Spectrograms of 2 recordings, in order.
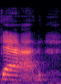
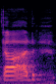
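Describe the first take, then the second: First: The vowel is the 'a' of 'cat'. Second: The vowel is an open 'ah' sound. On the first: "the American pronunciation" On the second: "in Hebrew it would be pronounced God"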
